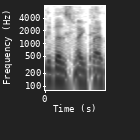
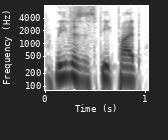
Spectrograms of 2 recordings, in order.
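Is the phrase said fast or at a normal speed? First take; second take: fast; normal. First: The phrase is spoken quickly. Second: The phrase is spoken at a normal speed.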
